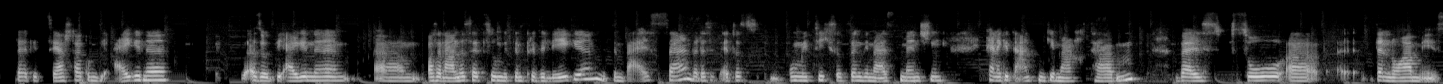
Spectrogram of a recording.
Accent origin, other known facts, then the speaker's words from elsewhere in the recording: Ghana; now in Austria; ich komme aus Ghana.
